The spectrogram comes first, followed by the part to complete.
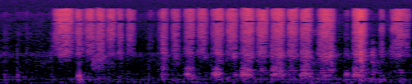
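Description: Faint scratching of a ballpoint pen on paper in a run of quick, repeated short strokes, as in hatching. It starts about half a second in and stops just before the end.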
